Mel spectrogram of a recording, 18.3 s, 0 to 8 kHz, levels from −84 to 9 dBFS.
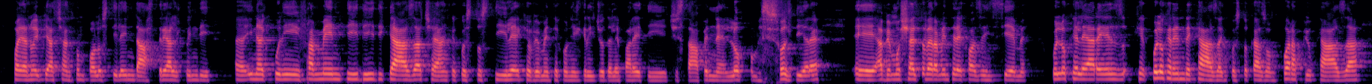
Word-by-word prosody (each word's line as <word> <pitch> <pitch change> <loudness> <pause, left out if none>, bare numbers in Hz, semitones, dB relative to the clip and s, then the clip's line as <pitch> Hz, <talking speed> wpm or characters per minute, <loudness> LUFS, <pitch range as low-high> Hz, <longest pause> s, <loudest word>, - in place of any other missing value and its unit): Poi 170 -2 +2
a 160 - +4
noi 165 0 -1
piace 165 -1 -1
anche 165 +1 -5
un 165 -1 -8
po' 155 - -1
lo 155 +1 -1
stile 160 +1 -5
industrial, 160 0 0
quindi, 160 -1 -7 0.3
ehm, 165 0 -2
in 185 0 -2
alcuni 180 -1 0
frammenti 185 0 0
di 185 +1 -1
di 185 -1 -10
casa 170 -1 +7
c'è 170 -1 -2
anche 150 +1 -1
questo 160 0 -6
stile, 165 0 -1
che 165 -1 -2
ovviamente 150 0 -3
con 150 -1 -6
il 145 -1 -6
grigio 150 0 -4
delle 145 -1 -4
pareti 145 -2 -4
ci 145 - -12
sta 140 +1 -1
a 135 - -1
pennello, 150 +1 -2
come 145 -3 -13
si - - -2
suol 185 -3 +1
dire, 165 +1 +1 0.4
e 165 -3 +4
abbiamo 170 +1 +1
scelto 185 +1 +2
veramente 175 0 +3
le 170 -1 +2
cose 165 -1 -2
insieme. 155 -1 -4 0.3
Quello 195 +1 +1
che 195 0 0
le 185 -1 +4
ha 180 - +7
res 180 0 0
che 190 -1 -7
quello 220 +2 +6
che 215 - +2
rende 190 -2 0
casa, 160 -5 +4
in 150 0 -5
questo 155 +1 -7
caso, 155 -3 0
ancora 180 +5 +1
più 165 -1 -10
casa 155 +1 +2
165 Hz, 195 wpm, -23 LUFS, 155-180 Hz, 0.4 s, casa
